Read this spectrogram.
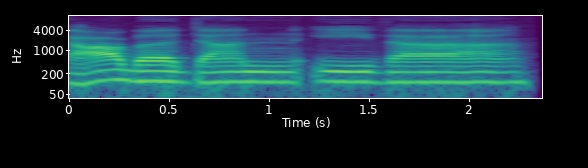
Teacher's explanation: So we have the Fathatain on the Dal followed by Hamza. So you just say Abadan Idha. So no Ghunna, no assimilation. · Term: Izhar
